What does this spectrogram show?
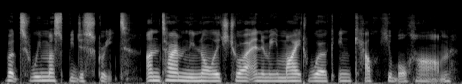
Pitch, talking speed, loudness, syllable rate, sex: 160 Hz, 180 wpm, -19 LUFS, 6.0 syllables/s, female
